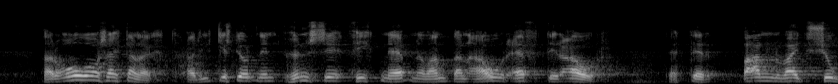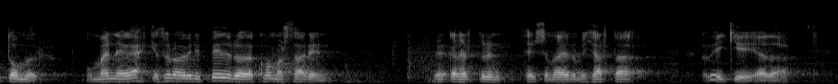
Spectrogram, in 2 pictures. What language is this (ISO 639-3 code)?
isl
